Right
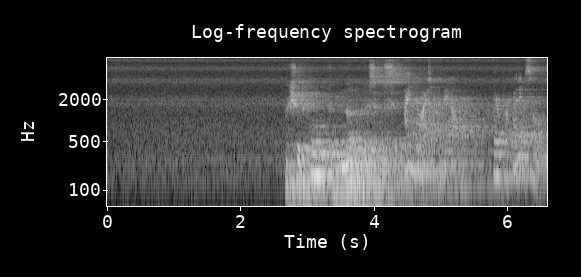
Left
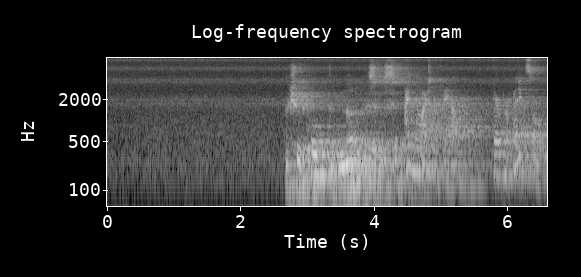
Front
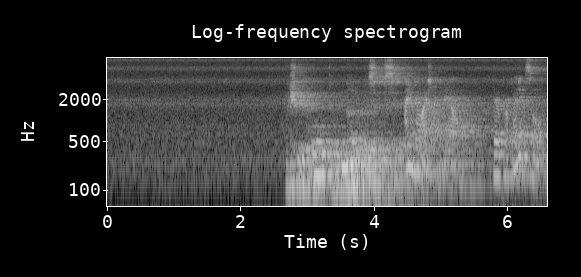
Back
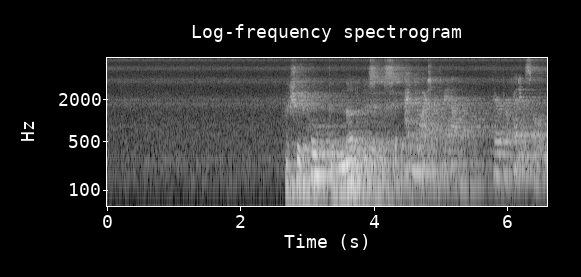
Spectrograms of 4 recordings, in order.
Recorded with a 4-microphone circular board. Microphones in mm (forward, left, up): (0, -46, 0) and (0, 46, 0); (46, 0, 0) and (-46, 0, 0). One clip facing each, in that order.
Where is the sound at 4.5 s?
15° right, 1.4 m.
